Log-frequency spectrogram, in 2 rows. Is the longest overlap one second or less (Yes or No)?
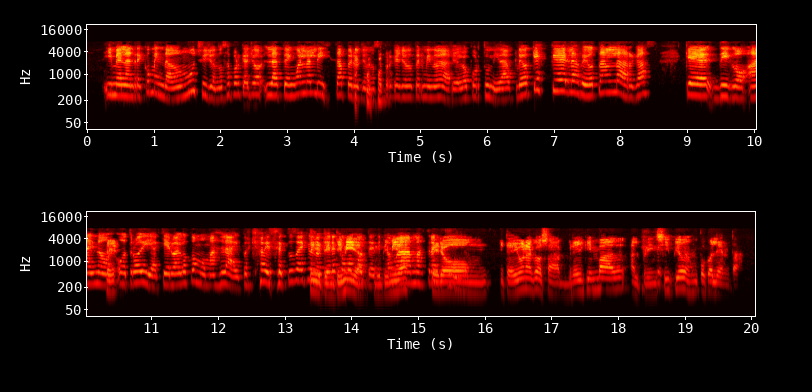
No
